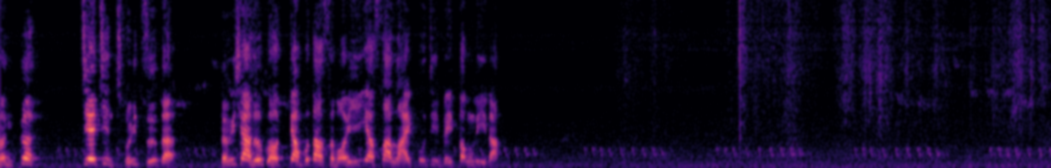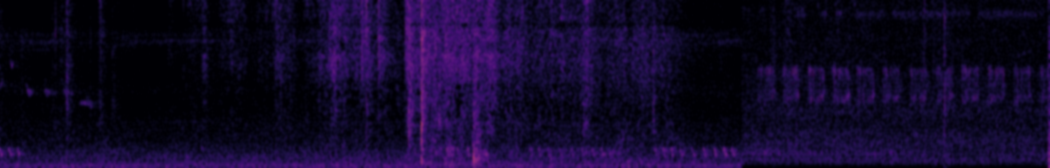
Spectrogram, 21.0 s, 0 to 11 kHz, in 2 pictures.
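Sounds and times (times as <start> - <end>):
rustling: 6.2 - 17.4
small animal pulsed trill: 14.9 - 21.0.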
